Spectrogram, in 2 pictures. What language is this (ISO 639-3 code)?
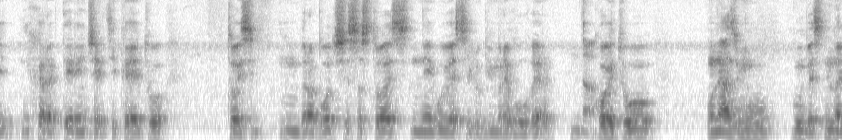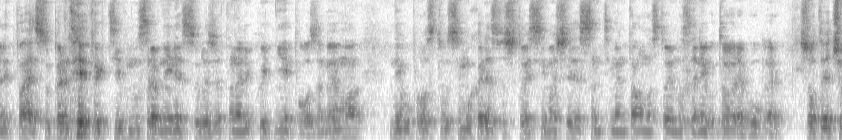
bul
